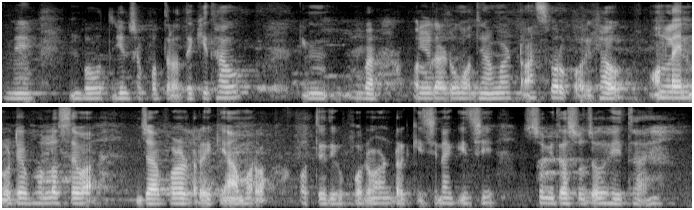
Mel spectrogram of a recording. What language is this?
Odia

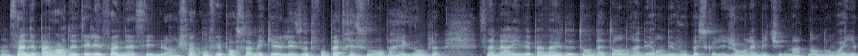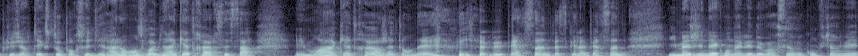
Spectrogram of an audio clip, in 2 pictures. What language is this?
French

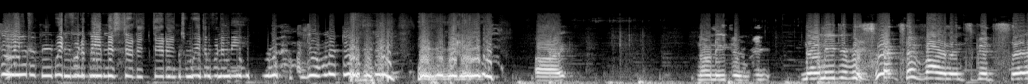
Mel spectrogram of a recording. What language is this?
English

